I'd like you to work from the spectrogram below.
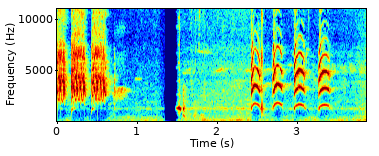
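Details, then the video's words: Asian pied starling, kept as a cage bird in Indonesia and used as a song tutor for other birds, giving two harsh buzzy bursts, then a run of five clear arched whistled notes about every third of a second. "Jalak Suren GACOR Full Isian Gampang Dan Mudah Masuk Untuk Pancingan Masteran Semua Burung"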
